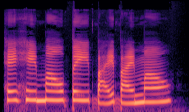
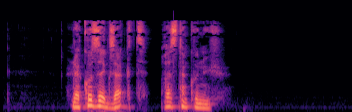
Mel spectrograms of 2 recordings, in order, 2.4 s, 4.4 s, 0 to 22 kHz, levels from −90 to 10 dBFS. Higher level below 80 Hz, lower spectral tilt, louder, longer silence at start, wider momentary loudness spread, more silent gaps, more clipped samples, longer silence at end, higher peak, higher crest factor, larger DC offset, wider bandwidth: about the same, -50 dBFS vs -50 dBFS; about the same, -4 dB/octave vs -4 dB/octave; first, -13 LUFS vs -17 LUFS; second, 0.05 s vs 0.9 s; second, 4 LU vs 11 LU; neither; neither; second, 0.25 s vs 1.65 s; about the same, 0 dBFS vs 0 dBFS; second, 14 dB vs 20 dB; neither; first, 15 kHz vs 11.5 kHz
